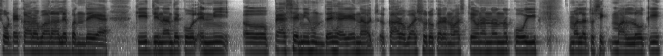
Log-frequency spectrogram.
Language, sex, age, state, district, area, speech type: Punjabi, male, 45-60, Punjab, Ludhiana, urban, spontaneous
